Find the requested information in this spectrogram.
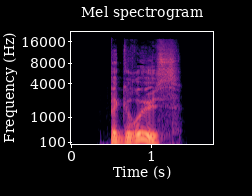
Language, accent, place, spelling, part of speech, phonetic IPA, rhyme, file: German, Germany, Berlin, begrüß, verb, [bəˈɡʁyːs], -yːs, De-begrüß.ogg
- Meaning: 1. singular imperative of begrüßen 2. first-person singular present of begrüßen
